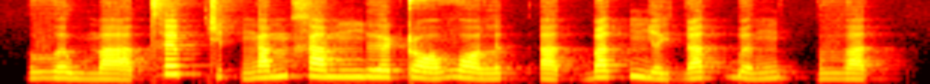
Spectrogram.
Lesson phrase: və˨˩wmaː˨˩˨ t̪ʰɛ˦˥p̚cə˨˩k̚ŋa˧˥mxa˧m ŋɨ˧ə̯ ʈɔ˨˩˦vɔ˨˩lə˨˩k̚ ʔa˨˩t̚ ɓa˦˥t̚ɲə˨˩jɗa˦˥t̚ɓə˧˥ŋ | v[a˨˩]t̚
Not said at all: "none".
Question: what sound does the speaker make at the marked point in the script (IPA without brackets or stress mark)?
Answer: a˨˩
